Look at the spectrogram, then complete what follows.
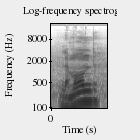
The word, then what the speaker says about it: Le Monde: Le Monde. Yeah, so someone tell me how to pronounce that. So it's Le Monde, because in Spanish, mundo is world.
